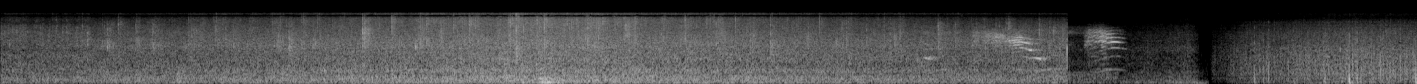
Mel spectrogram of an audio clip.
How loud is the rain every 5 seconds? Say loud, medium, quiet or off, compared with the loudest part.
loud, loud, medium.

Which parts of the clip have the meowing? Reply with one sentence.
You can hear the meowing from 9.2 to 11.2 s.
